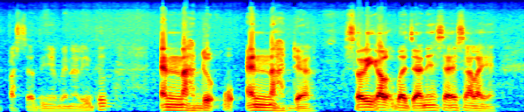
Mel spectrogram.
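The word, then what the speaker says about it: Ennahda: khawatir salah baca loh nnada bacanya gimana sih nnada n Nahda n Nahda ya en Nahda jadi eh berubah nama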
